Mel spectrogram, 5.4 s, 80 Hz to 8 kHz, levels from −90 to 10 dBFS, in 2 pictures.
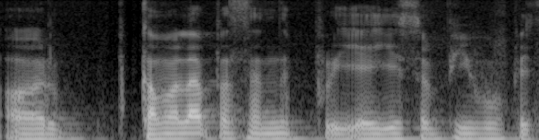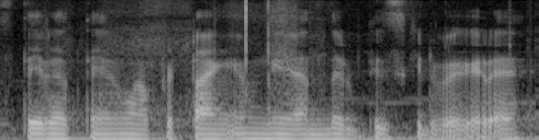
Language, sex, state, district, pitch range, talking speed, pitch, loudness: Hindi, male, Bihar, West Champaran, 105-115 Hz, 190 wpm, 110 Hz, -21 LUFS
